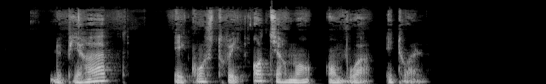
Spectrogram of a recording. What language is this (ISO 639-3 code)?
fra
